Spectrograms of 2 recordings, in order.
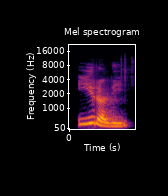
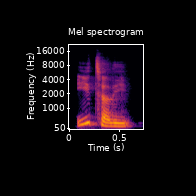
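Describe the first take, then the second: First: The T sounds like a quick R. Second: The T is pronounced as a clear T.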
